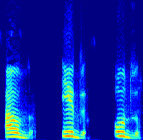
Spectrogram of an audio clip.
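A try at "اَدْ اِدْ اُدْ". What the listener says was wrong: হ্যাঁ একটু কলকলার মতো মনে হইলো যেন।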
